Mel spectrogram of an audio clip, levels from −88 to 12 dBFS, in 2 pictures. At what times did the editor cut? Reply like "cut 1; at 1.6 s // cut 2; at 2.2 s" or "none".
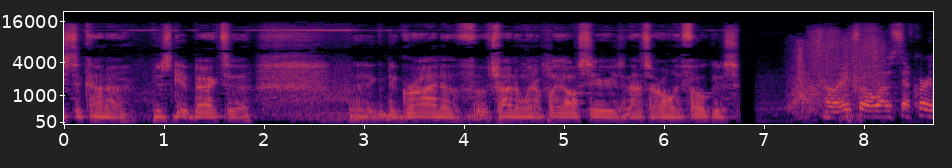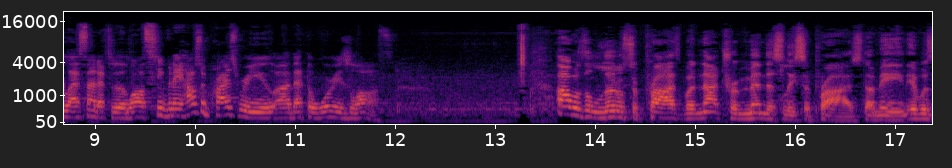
cut 1; at 9.5 s

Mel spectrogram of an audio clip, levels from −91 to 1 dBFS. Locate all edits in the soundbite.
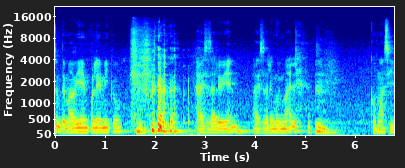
none

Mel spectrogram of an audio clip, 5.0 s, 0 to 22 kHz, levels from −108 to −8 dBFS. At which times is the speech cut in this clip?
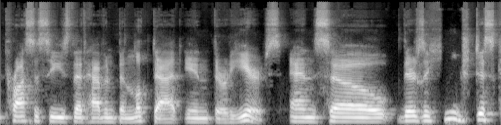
cut 1; at 2.7 s

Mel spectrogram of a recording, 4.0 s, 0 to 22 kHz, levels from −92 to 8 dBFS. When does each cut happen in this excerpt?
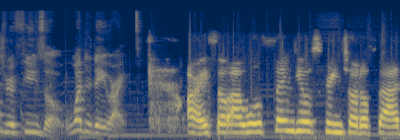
none

